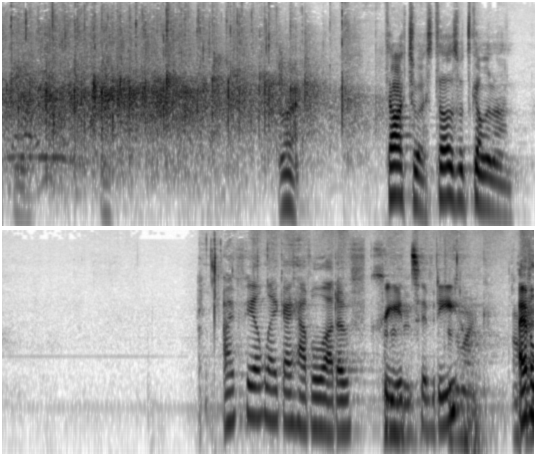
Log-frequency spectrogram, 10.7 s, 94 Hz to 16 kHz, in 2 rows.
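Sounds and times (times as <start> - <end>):
audience applauding a volunteer in a group session: 0.0 - 4.3
speech: 2.8 - 3.1, 3.8 - 5.2, 7.6 - 10.6.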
